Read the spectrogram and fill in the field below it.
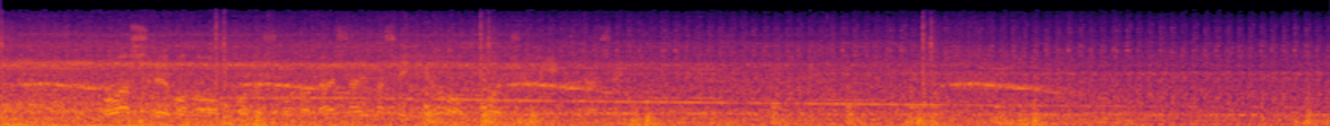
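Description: An electric train's motor whines and slowly falls in pitch as it brakes.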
